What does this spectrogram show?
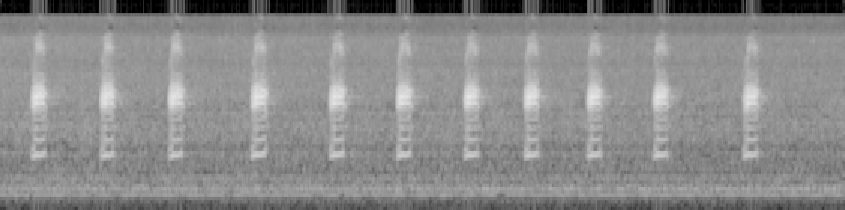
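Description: A frog gives short, sharp, high clicking notes, repeated about twice a second over a steady low hum.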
